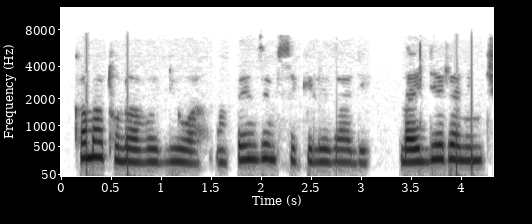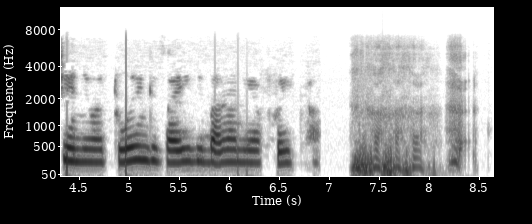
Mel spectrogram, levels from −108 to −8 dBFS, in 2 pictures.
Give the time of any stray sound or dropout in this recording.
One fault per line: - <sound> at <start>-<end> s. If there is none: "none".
- laugh at 7.2-8.5 s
